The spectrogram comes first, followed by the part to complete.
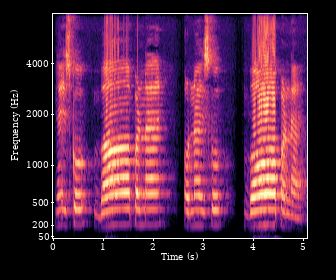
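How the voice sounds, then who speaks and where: A man teaching a tajweed pronunciation lesson, speaking slowly and formally and drawing out the letters he demonstrates. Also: high voice, little pitch movement. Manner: slow, formal address with drawn-out demonstrated letters. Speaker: Quran recitation teacher. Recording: echoey room.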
